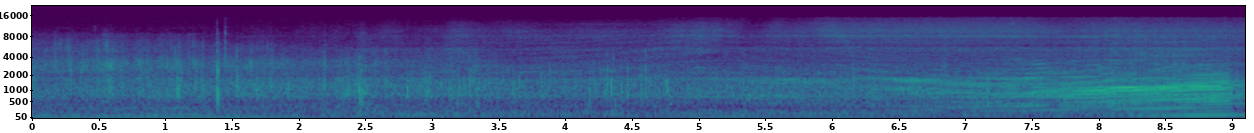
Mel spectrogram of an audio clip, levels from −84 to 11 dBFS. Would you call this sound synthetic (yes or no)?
no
